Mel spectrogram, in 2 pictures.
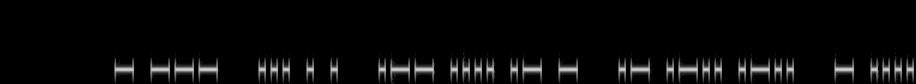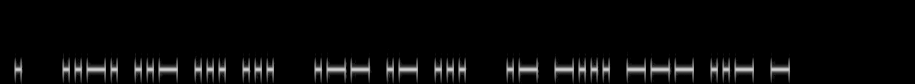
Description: Morse code, heard as a keyed tone, about 20 wpm, 700 Hz. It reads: TO SEE WHAT ALL THE FUSS WAS ABOUT
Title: Sets of 8 Words - 20wpm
